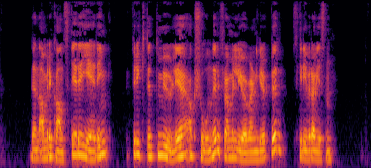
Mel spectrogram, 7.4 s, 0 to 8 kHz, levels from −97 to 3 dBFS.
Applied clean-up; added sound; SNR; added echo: none; none; none; none.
